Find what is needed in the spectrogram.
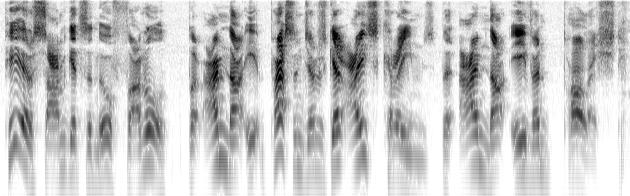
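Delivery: lightly voiced sulky engine complaining; mock-grumbling engine quote; grumpy Duncan. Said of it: "it was".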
